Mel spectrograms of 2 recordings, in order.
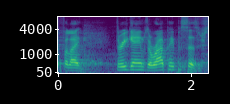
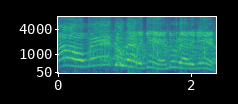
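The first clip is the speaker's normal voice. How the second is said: loud, high, thrilled exclamation; amazed excitement; 10 semitones higher, 13 dB louder than usual. Acted. Officer amazed by driver's backflip, shouting excitedly. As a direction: shout it like an astonished fan.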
